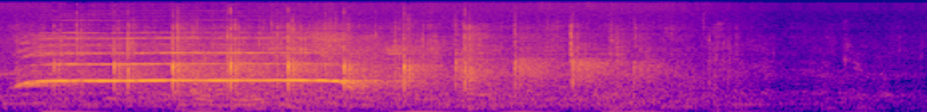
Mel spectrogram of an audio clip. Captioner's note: audience cheering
